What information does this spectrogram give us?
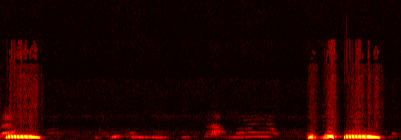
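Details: Spotted dove giving "thúc gù" coos: a long, low coo, a quiet pause with faint murmurs, then two short clipped notes and another long, sustained coo.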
